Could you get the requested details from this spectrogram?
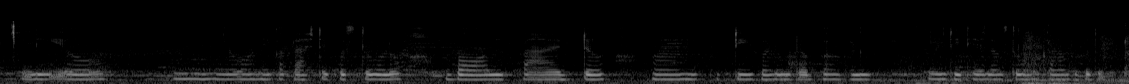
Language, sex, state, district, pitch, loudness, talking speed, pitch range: Kannada, female, Karnataka, Chamarajanagar, 230 Hz, -41 LUFS, 75 wpm, 225-235 Hz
